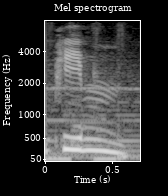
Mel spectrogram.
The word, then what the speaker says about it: พิมพ์: การันต์ นะ คะ หนังสือ พิมพ์ ราคา คำ นี้ นะ คะ เรียก ว่า พอ การันต์ นะ คะ หมาย ถึง ตัว พ. พาน ซึ่ง ไม่ ออก เสียง เพราะ มี ทัณฑฆาต กำกับ นะ คะ อนุรักษ์ กัน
